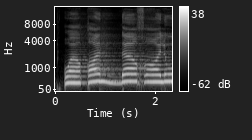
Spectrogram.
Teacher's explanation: sebab ada waw sukun didahului harokat dhammah, maka lam panjang 2 harokat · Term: matobi'i dhahiri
